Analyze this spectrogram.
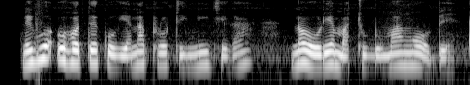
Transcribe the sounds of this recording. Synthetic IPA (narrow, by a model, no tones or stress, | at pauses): neɣwɔʔoɦɔtɛkoɣeanapɾɔtinid͡ʒeɣa | nɔoɾeamatubomaŋɔbɛ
